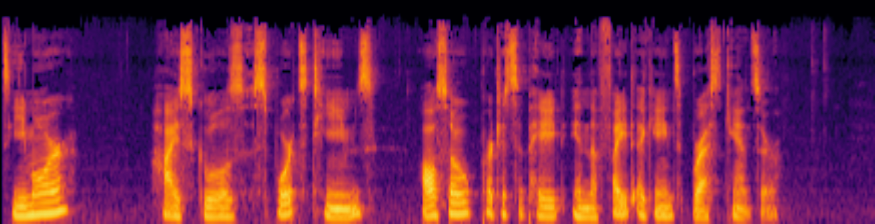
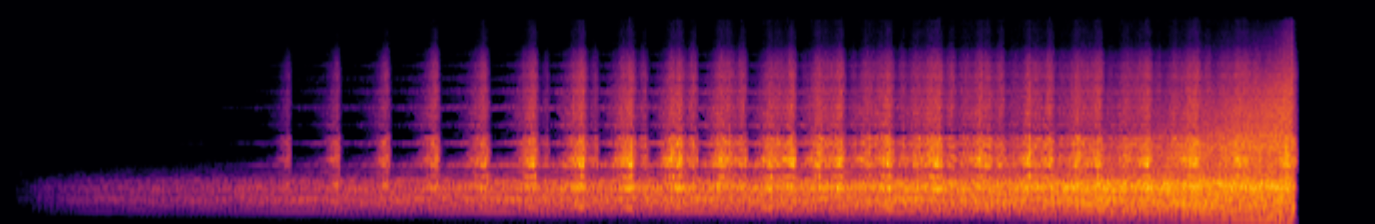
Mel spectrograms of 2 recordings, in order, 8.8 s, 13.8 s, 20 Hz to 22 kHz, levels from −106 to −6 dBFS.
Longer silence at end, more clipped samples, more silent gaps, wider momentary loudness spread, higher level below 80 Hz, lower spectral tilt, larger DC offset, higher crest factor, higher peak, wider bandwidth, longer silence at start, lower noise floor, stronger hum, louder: first, 1 s vs 0.8 s; neither; neither; second, 7 LU vs 16 LU; first, -56 dBFS vs -70 dBFS; about the same, -4 dB/octave vs -3.5 dB/octave; neither; about the same, 20 dB vs 22 dB; first, -2 dBFS vs -8 dBFS; first, 16.5 kHz vs 11 kHz; second, 0 s vs 2.8 s; second, -67 dBFS vs -79 dBFS; neither; first, -21 LUFS vs -27 LUFS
